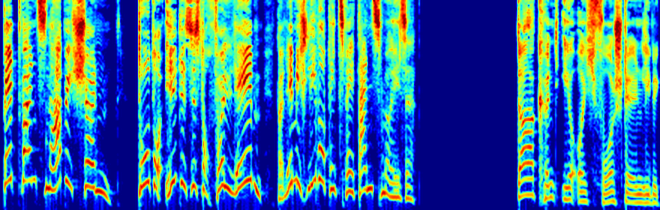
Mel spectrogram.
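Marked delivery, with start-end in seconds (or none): 0.0-5.5 put-on high, pleading girl voice; whiny teenage daughter. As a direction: play the spoiled fairy-tale daughter wishing aloud. Daughter chooses.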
